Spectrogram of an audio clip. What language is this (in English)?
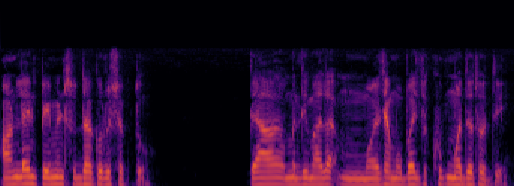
Marathi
